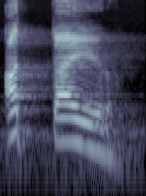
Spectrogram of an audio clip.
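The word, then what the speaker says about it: الطير: So this word become, when you combine and read together, lam is not pronounced, ta is pronounced twice, it becomes at-tayr.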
